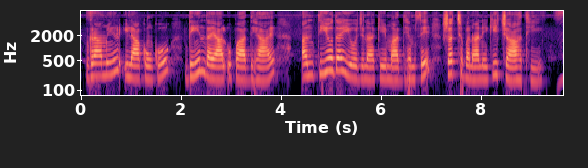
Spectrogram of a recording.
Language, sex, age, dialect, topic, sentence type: Hindi, female, 18-24, Hindustani Malvi Khadi Boli, banking, statement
